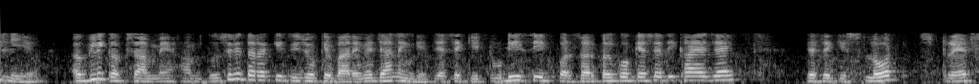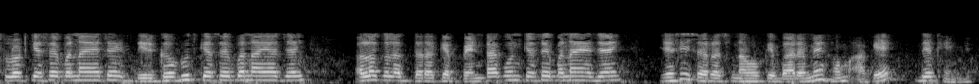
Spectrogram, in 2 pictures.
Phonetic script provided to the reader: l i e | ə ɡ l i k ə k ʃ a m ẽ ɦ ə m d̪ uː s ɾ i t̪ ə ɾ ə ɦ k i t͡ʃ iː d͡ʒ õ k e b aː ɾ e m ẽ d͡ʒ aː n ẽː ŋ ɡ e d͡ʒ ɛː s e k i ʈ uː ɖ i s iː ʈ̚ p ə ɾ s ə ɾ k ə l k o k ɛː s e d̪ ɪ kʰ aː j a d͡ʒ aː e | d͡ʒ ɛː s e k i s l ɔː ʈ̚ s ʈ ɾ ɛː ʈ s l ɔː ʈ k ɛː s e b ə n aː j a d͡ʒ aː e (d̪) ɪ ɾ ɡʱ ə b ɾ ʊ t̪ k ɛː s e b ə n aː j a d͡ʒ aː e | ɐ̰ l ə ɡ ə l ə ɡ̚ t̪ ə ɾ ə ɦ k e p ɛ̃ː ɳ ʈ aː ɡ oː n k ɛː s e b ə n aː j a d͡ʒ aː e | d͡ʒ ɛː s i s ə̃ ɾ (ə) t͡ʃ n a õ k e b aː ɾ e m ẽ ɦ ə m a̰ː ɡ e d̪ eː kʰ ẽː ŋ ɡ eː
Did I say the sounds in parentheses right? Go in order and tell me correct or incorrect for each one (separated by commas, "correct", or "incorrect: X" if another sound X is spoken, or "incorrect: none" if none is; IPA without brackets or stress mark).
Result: correct, correct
